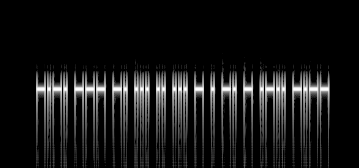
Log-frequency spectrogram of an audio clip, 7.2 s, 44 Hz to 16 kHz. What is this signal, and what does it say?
Morse code, heard as a keyed tone, about 22 wpm, 700 Hz. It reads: CONSISTENTLY
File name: Twelve Letter Words - 22wpm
